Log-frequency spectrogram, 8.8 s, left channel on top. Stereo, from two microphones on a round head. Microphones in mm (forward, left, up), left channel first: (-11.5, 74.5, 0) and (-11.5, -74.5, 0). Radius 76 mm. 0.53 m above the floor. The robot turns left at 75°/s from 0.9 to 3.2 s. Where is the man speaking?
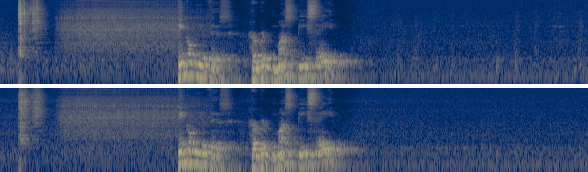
45° left, 0.8 m; by 5.1 s 5° left, 0.8 m.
